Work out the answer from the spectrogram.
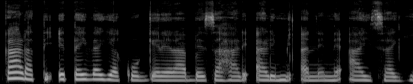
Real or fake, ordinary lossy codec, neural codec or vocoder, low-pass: real; none; none; none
